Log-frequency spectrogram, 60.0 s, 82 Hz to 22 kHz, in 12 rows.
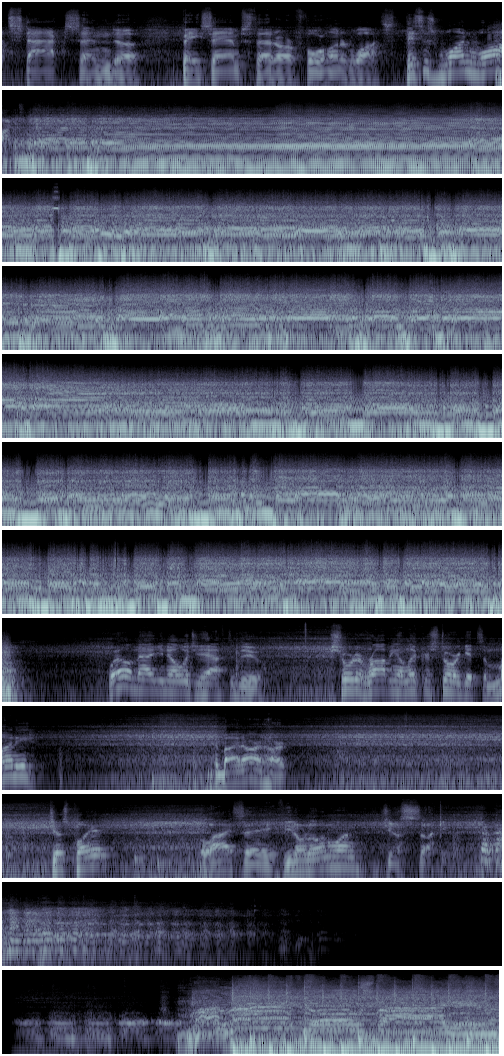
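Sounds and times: electric guitar riffs: 0:04.7 - 0:35.5, 0:55.1 - 0:59.9.

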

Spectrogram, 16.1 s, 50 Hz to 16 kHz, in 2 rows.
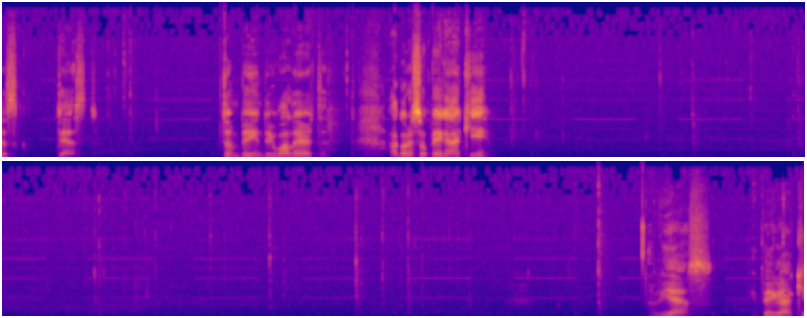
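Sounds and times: computer keyboard typing: 0:00.9 - 0:01.7, 0:05.0 - 0:14.5.

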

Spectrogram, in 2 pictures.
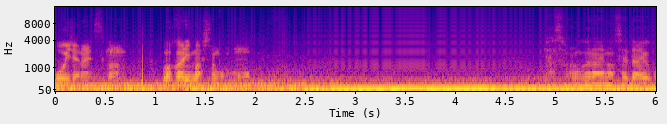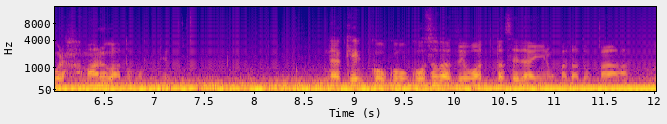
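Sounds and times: car engine and road drone: 0:00.0 - 0:12.0.

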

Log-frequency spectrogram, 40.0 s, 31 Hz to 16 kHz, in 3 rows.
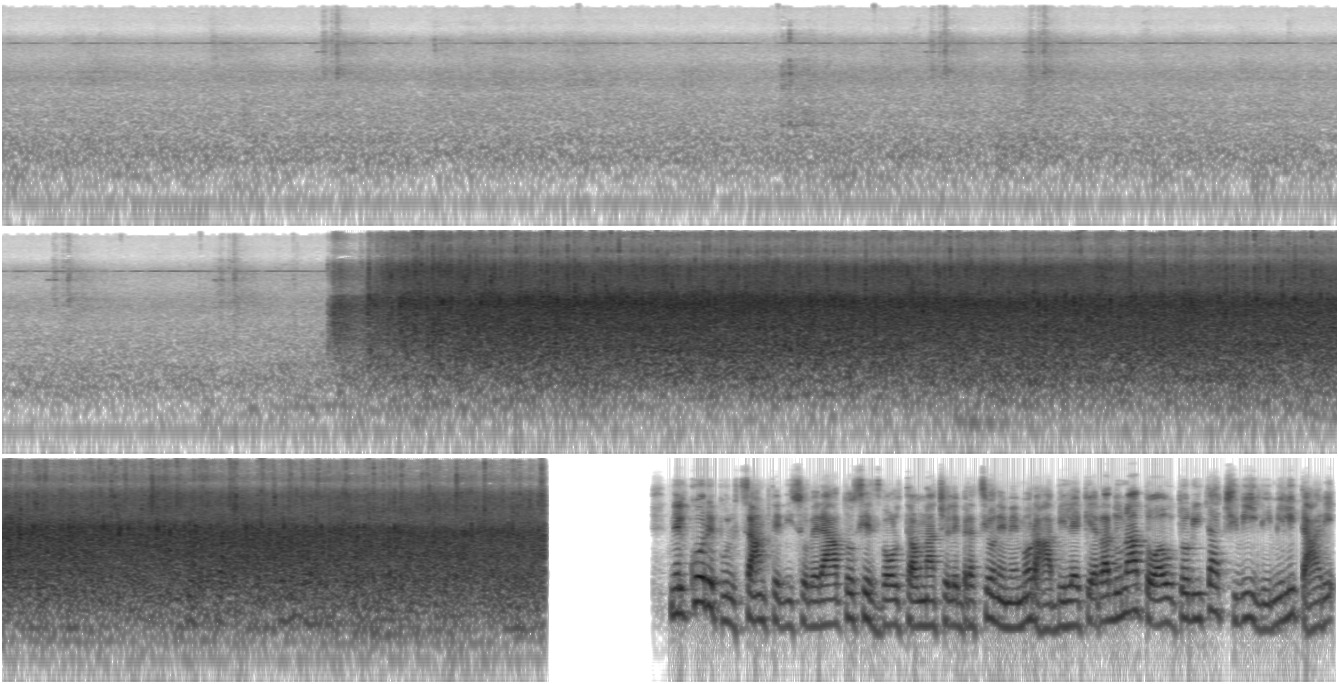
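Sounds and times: congregation applauding: 0:16.6 - 0:32.2.

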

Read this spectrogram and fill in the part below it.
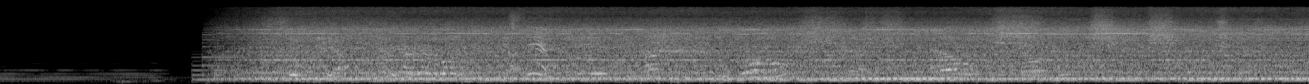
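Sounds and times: woodworking machinery drone: 0:02.0 - 0:13.0.

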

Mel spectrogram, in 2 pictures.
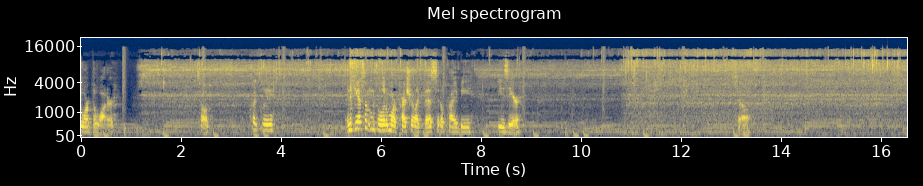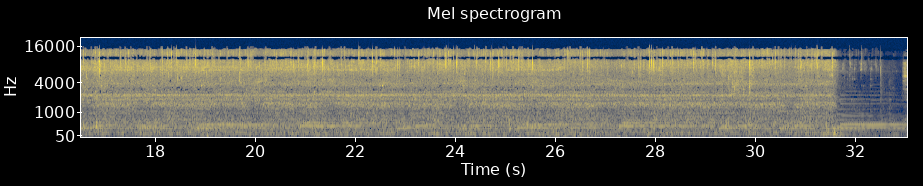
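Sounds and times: faucet water spraying: 0:01.1 - 0:32.6.

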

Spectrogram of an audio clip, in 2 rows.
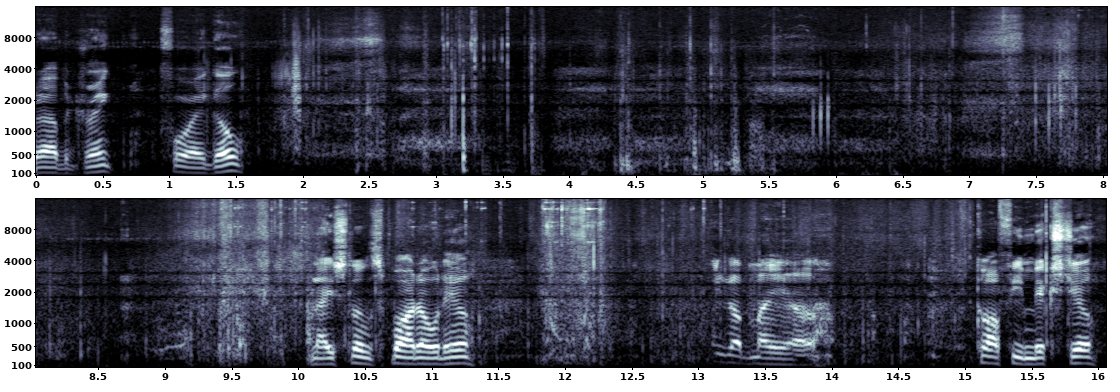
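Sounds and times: soft bag being picked up: 0:11.2 - 0:14.2
clothing rustling on microphone: 0:11.2 - 0:15.1.

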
